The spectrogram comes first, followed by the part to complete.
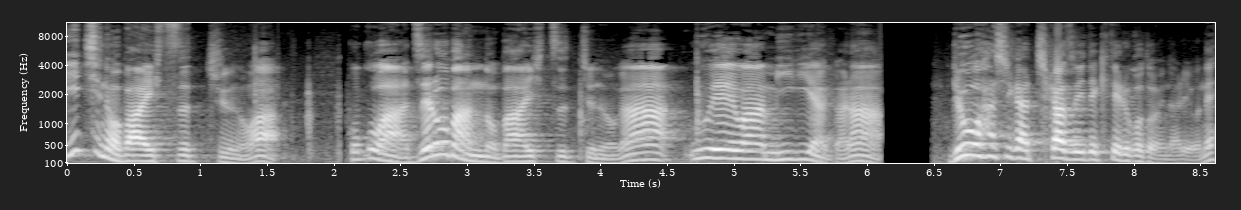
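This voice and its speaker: Moving at a moderate pace, a man speaks with very wide pitch swings and big swings in loudness. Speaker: physics teacher. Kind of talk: lecture. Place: classroom.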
